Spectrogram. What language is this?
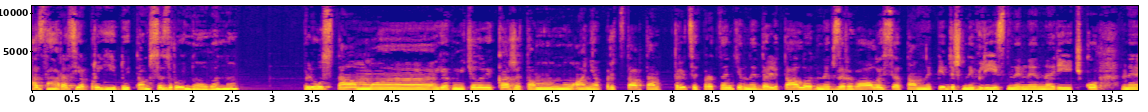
Ukrainian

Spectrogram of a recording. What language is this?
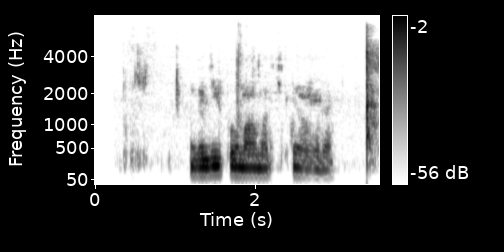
Kyrgyz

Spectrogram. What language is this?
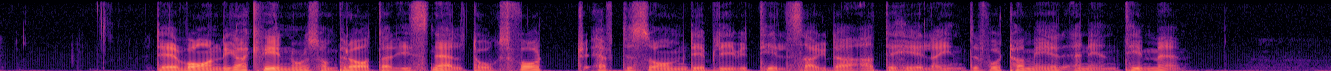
Swedish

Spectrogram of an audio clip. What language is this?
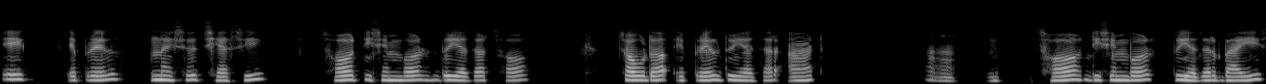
Nepali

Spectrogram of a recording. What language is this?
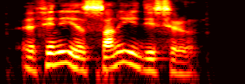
Kabyle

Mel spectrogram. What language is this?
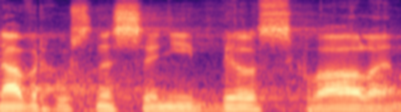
Czech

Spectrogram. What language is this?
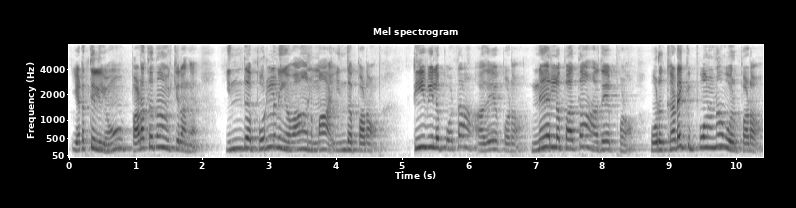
Tamil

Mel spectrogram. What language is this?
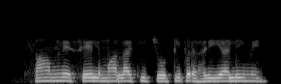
Hindi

